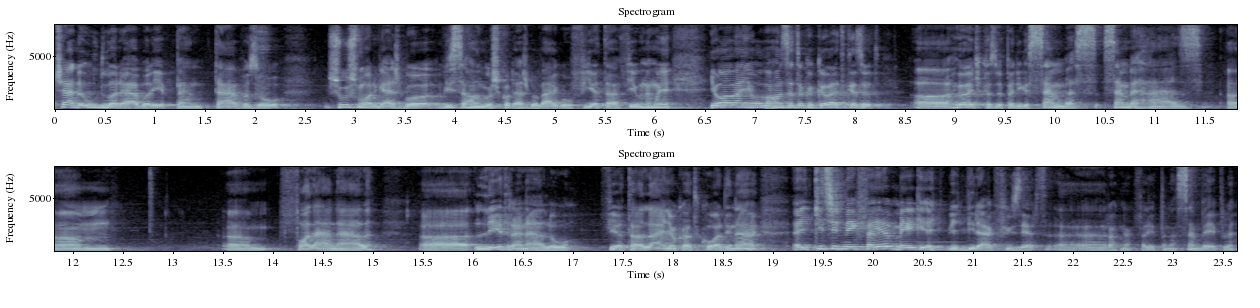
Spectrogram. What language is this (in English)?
Hungarian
